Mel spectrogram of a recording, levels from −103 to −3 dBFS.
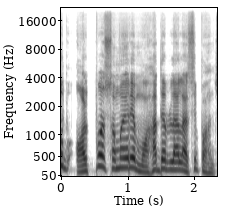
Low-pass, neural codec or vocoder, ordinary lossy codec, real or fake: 19.8 kHz; codec, 44.1 kHz, 7.8 kbps, Pupu-Codec; none; fake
